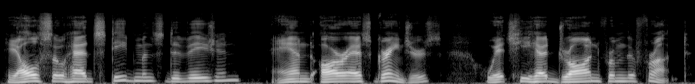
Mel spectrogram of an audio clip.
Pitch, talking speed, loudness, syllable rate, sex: 135 Hz, 140 wpm, -18 LUFS, 3.5 syllables/s, male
